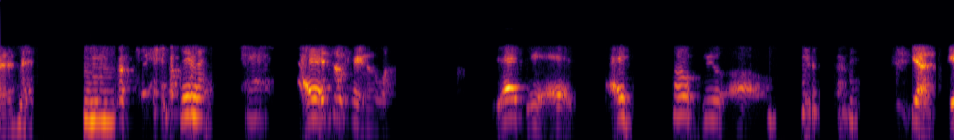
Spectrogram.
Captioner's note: laughing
